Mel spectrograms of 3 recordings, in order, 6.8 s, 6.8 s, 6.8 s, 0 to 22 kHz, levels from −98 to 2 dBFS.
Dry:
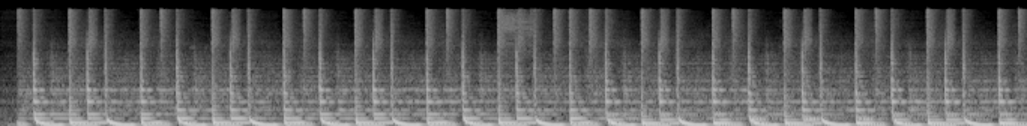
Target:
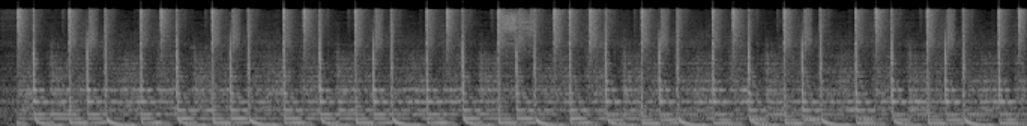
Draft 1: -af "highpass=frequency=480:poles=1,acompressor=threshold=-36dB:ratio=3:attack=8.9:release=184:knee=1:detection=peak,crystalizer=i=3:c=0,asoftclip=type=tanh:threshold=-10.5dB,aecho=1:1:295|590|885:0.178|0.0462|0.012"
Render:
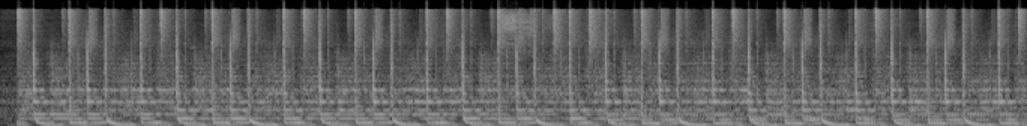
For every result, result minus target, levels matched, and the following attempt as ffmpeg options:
echo-to-direct +12 dB; downward compressor: peak gain reduction −4.5 dB
-af "highpass=frequency=480:poles=1,acompressor=threshold=-36dB:ratio=3:attack=8.9:release=184:knee=1:detection=peak,crystalizer=i=3:c=0,asoftclip=type=tanh:threshold=-10.5dB,aecho=1:1:295|590:0.0447|0.0116"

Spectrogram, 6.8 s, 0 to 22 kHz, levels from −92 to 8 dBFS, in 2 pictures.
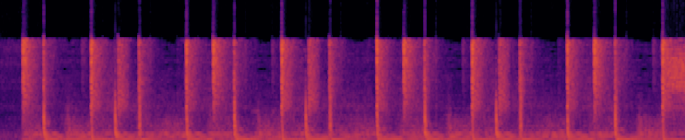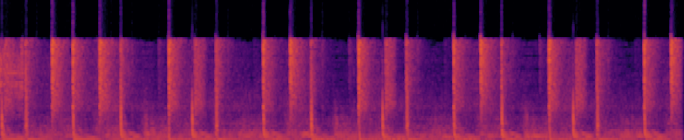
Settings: downward compressor: peak gain reduction −4.5 dB
-af "highpass=frequency=480:poles=1,acompressor=threshold=-43dB:ratio=3:attack=8.9:release=184:knee=1:detection=peak,crystalizer=i=3:c=0,asoftclip=type=tanh:threshold=-10.5dB,aecho=1:1:295|590:0.0447|0.0116"

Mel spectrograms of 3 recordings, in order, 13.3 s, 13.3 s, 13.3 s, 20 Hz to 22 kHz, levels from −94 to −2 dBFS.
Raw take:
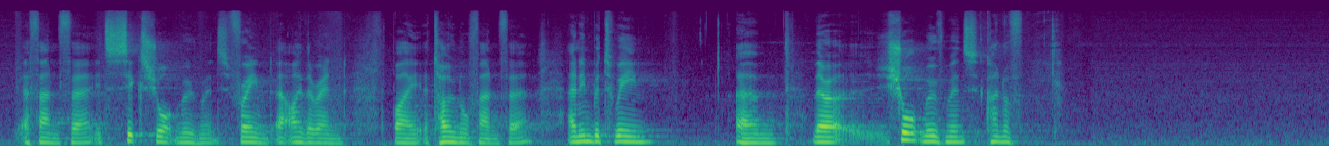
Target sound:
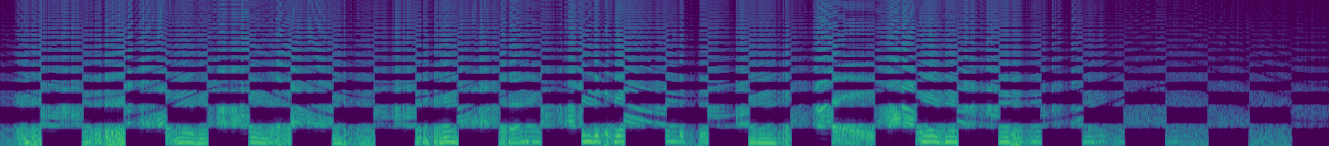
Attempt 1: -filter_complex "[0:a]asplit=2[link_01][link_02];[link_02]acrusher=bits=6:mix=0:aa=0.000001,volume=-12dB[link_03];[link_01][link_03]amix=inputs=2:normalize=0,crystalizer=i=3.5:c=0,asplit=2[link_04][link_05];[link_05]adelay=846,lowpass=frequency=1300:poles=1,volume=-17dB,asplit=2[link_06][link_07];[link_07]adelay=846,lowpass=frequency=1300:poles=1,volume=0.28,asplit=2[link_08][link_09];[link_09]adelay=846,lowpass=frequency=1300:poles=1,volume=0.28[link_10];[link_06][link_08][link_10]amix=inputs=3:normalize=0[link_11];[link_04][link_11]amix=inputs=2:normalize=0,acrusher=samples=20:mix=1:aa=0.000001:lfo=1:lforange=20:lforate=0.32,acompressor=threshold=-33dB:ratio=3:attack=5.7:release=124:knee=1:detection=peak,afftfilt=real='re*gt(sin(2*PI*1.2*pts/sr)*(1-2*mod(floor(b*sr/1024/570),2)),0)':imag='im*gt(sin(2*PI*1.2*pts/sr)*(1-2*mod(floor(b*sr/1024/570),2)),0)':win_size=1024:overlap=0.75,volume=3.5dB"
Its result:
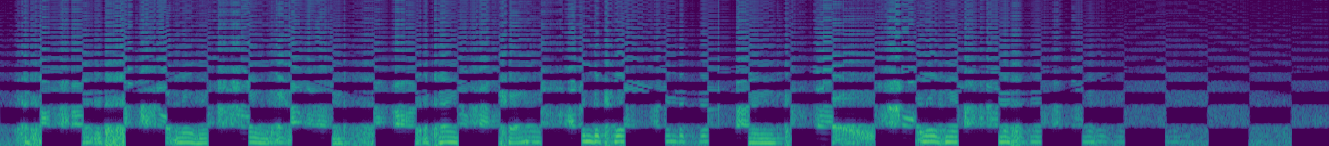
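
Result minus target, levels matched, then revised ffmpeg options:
sample-and-hold swept by an LFO: distortion −6 dB
-filter_complex "[0:a]asplit=2[link_01][link_02];[link_02]acrusher=bits=6:mix=0:aa=0.000001,volume=-12dB[link_03];[link_01][link_03]amix=inputs=2:normalize=0,crystalizer=i=3.5:c=0,asplit=2[link_04][link_05];[link_05]adelay=846,lowpass=frequency=1300:poles=1,volume=-17dB,asplit=2[link_06][link_07];[link_07]adelay=846,lowpass=frequency=1300:poles=1,volume=0.28,asplit=2[link_08][link_09];[link_09]adelay=846,lowpass=frequency=1300:poles=1,volume=0.28[link_10];[link_06][link_08][link_10]amix=inputs=3:normalize=0[link_11];[link_04][link_11]amix=inputs=2:normalize=0,acrusher=samples=43:mix=1:aa=0.000001:lfo=1:lforange=43:lforate=0.32,acompressor=threshold=-33dB:ratio=3:attack=5.7:release=124:knee=1:detection=peak,afftfilt=real='re*gt(sin(2*PI*1.2*pts/sr)*(1-2*mod(floor(b*sr/1024/570),2)),0)':imag='im*gt(sin(2*PI*1.2*pts/sr)*(1-2*mod(floor(b*sr/1024/570),2)),0)':win_size=1024:overlap=0.75,volume=3.5dB"

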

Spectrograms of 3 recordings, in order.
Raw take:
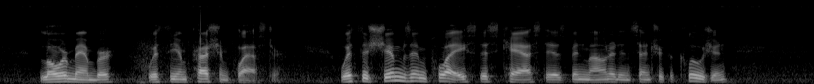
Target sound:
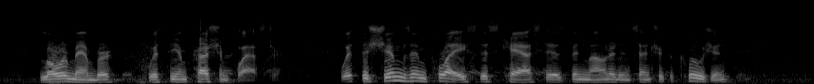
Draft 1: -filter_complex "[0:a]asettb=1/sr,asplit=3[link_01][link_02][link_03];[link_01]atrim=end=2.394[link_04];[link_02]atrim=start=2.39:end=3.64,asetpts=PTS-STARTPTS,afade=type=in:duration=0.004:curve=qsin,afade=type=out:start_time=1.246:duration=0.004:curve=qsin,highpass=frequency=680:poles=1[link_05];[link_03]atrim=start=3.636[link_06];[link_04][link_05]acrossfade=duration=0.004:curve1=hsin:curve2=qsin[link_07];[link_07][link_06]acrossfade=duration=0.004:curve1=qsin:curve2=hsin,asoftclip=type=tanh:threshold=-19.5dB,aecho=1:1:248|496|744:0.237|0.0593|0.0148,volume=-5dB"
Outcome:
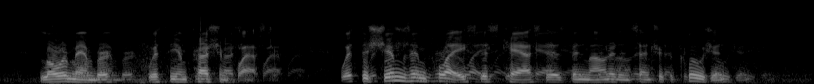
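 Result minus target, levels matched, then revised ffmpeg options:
echo-to-direct +12 dB
-filter_complex "[0:a]asettb=1/sr,asplit=3[link_01][link_02][link_03];[link_01]atrim=end=2.394[link_04];[link_02]atrim=start=2.39:end=3.64,asetpts=PTS-STARTPTS,afade=type=in:duration=0.004:curve=qsin,afade=type=out:start_time=1.246:duration=0.004:curve=qsin,highpass=frequency=680:poles=1[link_05];[link_03]atrim=start=3.636[link_06];[link_04][link_05]acrossfade=duration=0.004:curve1=hsin:curve2=qsin[link_07];[link_07][link_06]acrossfade=duration=0.004:curve1=qsin:curve2=hsin,asoftclip=type=tanh:threshold=-19.5dB,aecho=1:1:248|496:0.0596|0.0149,volume=-5dB"

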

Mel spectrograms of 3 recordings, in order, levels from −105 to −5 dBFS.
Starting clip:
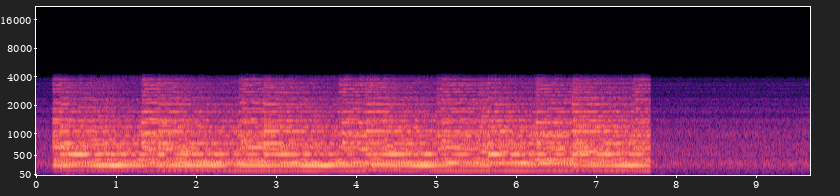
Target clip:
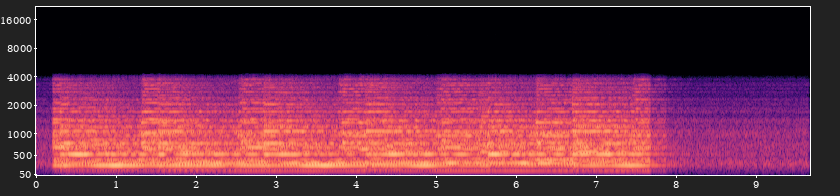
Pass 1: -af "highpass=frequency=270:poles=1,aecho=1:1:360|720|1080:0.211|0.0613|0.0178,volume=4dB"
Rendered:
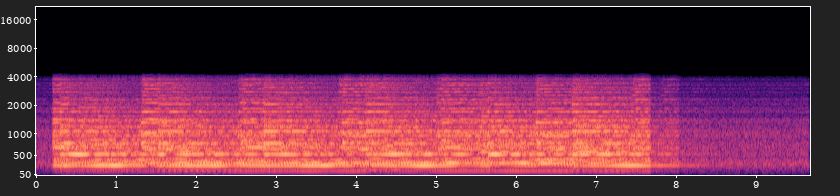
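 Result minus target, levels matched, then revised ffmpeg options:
echo 160 ms late
-af "highpass=frequency=270:poles=1,aecho=1:1:200|400|600:0.211|0.0613|0.0178,volume=4dB"

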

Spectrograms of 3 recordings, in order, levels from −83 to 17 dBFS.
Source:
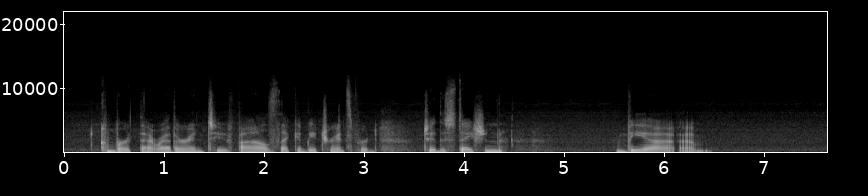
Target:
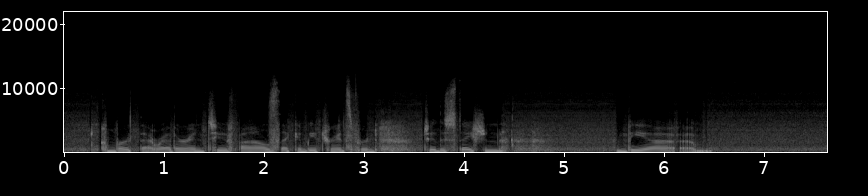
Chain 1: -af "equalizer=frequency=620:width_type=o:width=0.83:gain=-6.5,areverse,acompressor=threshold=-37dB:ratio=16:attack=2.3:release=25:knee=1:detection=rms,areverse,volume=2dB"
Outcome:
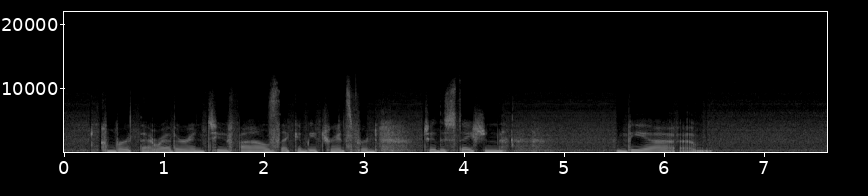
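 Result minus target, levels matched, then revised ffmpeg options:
500 Hz band −3.0 dB
-af "equalizer=frequency=620:width_type=o:width=0.83:gain=4,areverse,acompressor=threshold=-37dB:ratio=16:attack=2.3:release=25:knee=1:detection=rms,areverse,volume=2dB"

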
